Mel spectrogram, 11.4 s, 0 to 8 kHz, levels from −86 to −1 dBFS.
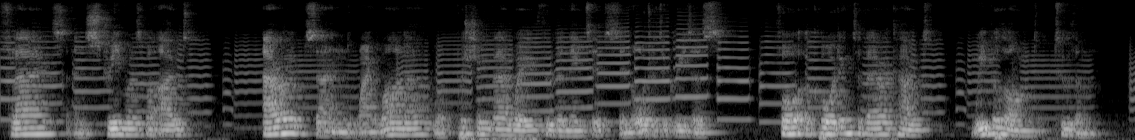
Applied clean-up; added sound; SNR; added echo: none; Trumpet; 17 dB; reverberation time 0.6 s.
